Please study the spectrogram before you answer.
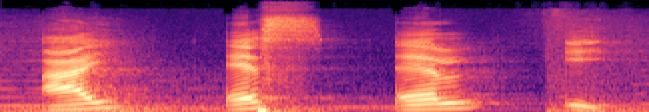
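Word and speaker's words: aisle: A i s l e. Pronounce that word.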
